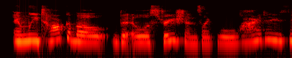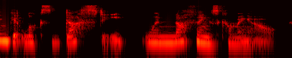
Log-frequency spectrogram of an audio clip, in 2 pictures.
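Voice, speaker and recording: Against a quiet background, a woman with an American accent speaks at a moderate pace, her fairly high pitch somewhat breathy and varying in an ordinary way. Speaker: speech pathologist. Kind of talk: casual interview chat.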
